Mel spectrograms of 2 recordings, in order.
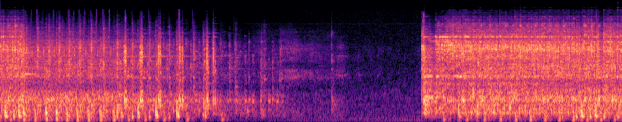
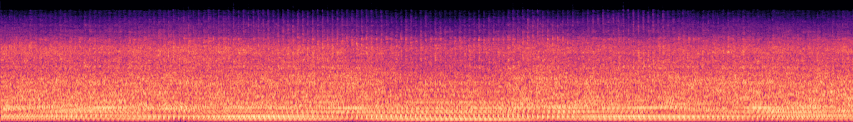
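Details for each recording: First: Snapper RER Comet mower engine that sat for about a year on ethanol gas, with a good plug, a checked air filter and the choke off. It makes choppy, uneven popping that sags almost to nothing, then surges back to a ragged run. Stale fuel is making it run rough. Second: Snapper RER Comet mower, previously rough after sitting about a year, now after running a fuel additive: steady, even idle with no misses or stumbles; it has smoothed out and runs normally, with no carburetor teardown needed.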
